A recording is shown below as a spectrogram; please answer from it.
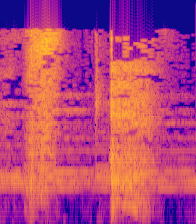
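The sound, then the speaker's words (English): Harsh, throaty coughing comes in a few bursts across two seconds, loud and abrupt, with short pauses between them and no talk. “I'm sorry, I'm keep coughing in your face here.”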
